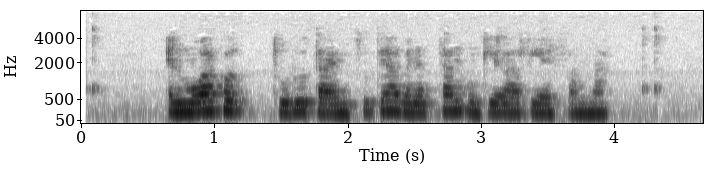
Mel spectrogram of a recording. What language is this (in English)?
Basque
